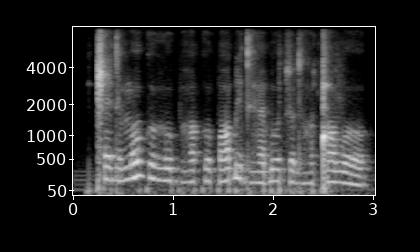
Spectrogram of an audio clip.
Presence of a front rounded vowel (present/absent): absent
